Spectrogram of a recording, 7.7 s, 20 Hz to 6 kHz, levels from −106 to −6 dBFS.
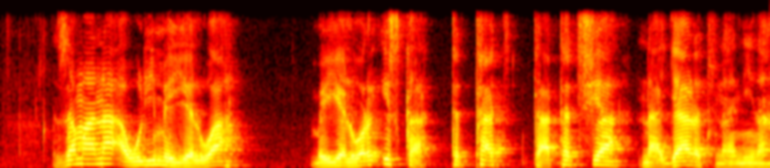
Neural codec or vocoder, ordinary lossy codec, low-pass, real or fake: none; none; 5.4 kHz; real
